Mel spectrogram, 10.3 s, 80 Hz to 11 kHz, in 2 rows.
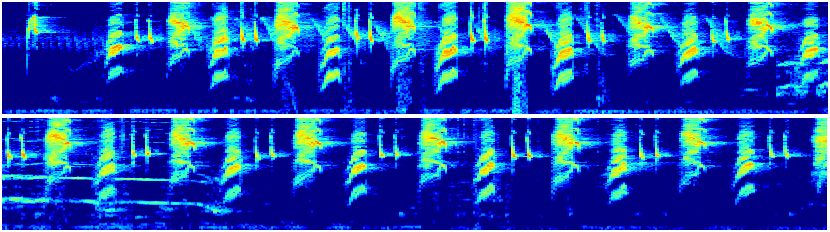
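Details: Long-tailed shrike song used as a lure to make other shrikes sing: a dense, rapid run of sharp high chirps and harsh squawks, about 78 notes per minute, with mimicked notes woven in and a faint low hum beneath.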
